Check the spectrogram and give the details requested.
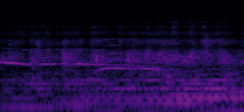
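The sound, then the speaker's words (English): The New Vision church audience claps hands to welcome a visiting family, in steady, dense applause that holds at an even level throughout, with a faint thin tone and murmuring voices mixed in underneath. “give them a clap of hands. Come on, New Vision, you can do better than that.”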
